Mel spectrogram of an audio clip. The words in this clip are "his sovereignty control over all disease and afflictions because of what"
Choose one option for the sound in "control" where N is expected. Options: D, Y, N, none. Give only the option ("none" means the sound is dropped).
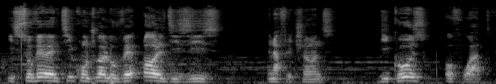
none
